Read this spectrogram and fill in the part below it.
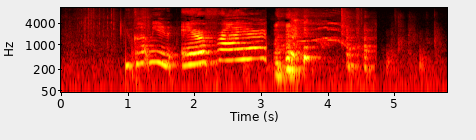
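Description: A middle-aged woman exclaims loudly with excitement, close by.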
